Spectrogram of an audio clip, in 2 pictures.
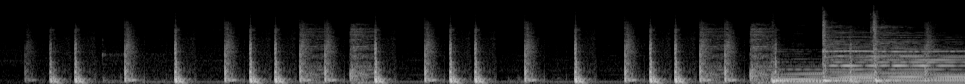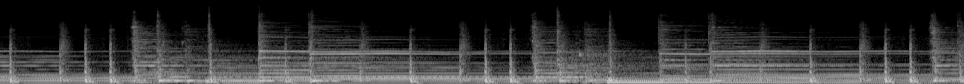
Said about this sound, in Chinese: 我们来听一下这首歌。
